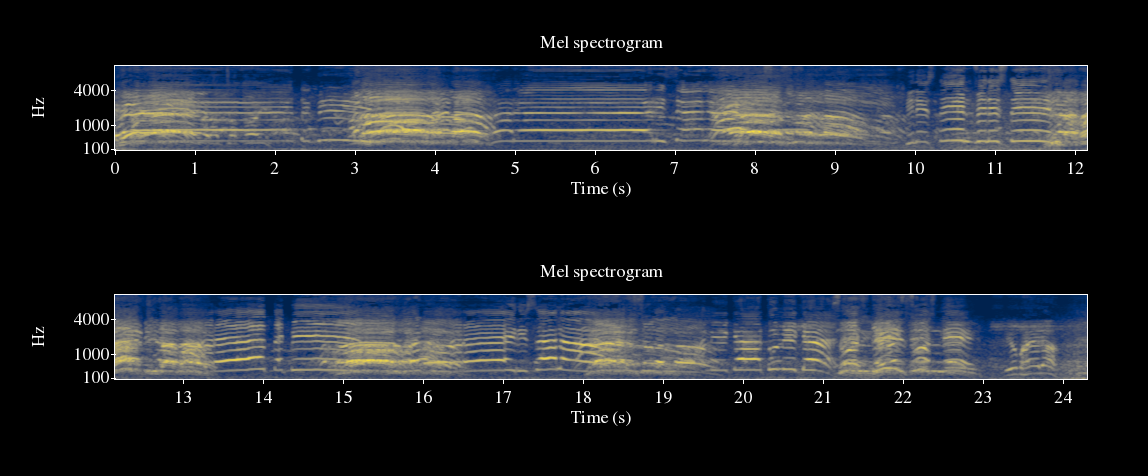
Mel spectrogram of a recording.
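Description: A large rally crowd in a Dhaka street chants slogans in loud, rhythmic unison, voices rising and falling in repeated call-and-response waves for the whole stretch.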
